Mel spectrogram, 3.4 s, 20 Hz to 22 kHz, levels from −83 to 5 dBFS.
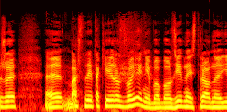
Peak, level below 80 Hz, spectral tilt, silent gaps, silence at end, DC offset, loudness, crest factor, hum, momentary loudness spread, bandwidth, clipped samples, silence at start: -2 dBFS; -42 dBFS; -6 dB/octave; none; 0 s; under 0.1%; -14 LUFS; 12 dB; none; 4 LU; 14 kHz; under 0.1%; 0 s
